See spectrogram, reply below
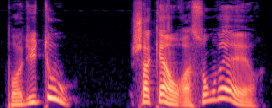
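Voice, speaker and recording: A man reading an audiobook and voicing a boastful, clever village boy with a high, crowing voice. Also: very animated, slow pace, darkish tone, no room sound, studio quality. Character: boastful clever peasant boy, gang inventor. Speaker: audiobook reader.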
